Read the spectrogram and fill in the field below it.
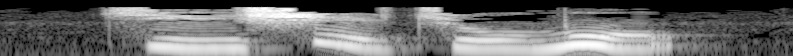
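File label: "举世瞩目", Mandarin Chinese; hsk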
